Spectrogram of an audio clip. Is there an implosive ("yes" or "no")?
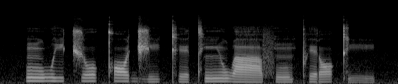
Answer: no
